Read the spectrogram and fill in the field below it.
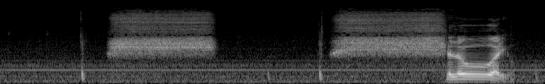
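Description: A radio hisses with static in short bursts.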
